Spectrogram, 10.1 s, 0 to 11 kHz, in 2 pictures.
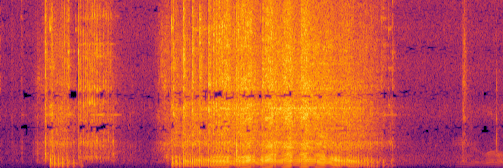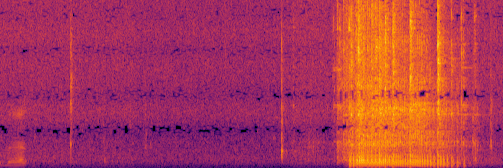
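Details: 372 chainsaw with a recently rebuilt carburetor that kept dying after starting: revs in short uneven bursts with a ragged, unsteady note; running rough, carburetion issue suspected, possibly crud in the carb.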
